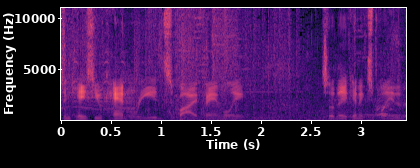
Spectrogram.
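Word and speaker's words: Spy × Family: actually I don't know is it actually said spy X family or is it just spy family it's by its family the x is silent apparently I don't know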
